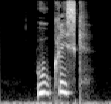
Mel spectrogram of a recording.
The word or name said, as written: ugrisk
